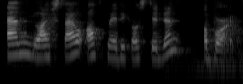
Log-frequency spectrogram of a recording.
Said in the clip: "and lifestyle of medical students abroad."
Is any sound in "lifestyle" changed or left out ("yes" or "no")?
no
